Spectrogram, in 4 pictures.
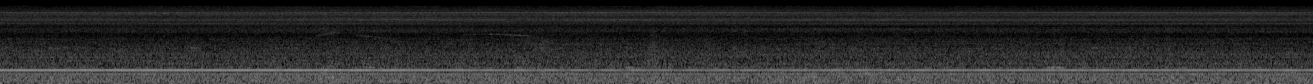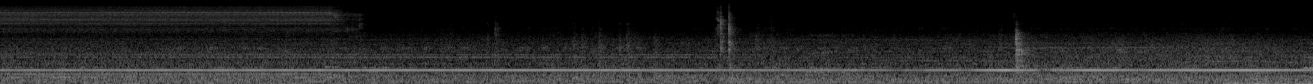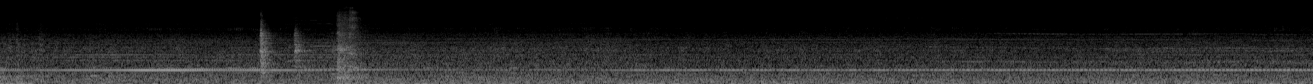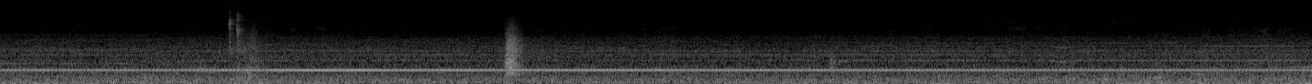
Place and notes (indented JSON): {
  "title": "Williams Press, Maidenhead, Windsor and Maidenhead, UK - Litho plates being burned",
  "date": "2014-10-02 15:09:00",
  "description": "In this recording, the production manager at Williams Press - Mo - talks through how the Litho-plates are created for the Litho-printing process. She explains that there are four plates per 2-page spread in every book: one for each layer of ink. The sounds you can hear are mostly of the lasers inside the machine burning the impressions for each ink layer, but at the end there is a wondrous metallic sound of the freshly burned plates emerging from the machine with a slight wobble...",
  "latitude": "51.53",
  "longitude": "-0.73",
  "altitude": "30",
  "timezone": "Europe/London"
}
